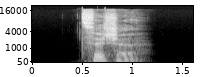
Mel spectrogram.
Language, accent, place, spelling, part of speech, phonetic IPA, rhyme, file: German, Germany, Berlin, zische, verb, [ˈt͡sɪʃə], -ɪʃə, De-zische.ogg
- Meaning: inflection of zischen: 1. first-person singular present 2. singular imperative 3. first/third-person singular subjunctive I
